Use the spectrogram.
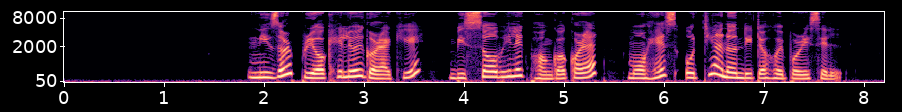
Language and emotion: Assamese, happy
